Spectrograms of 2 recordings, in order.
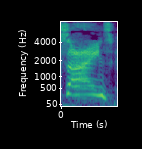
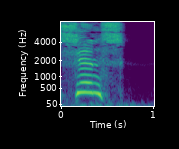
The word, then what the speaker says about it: since: No es since, es since. ¿Cómo se dice pecado? Sin. Pues ponle un s al final. Since. Since.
